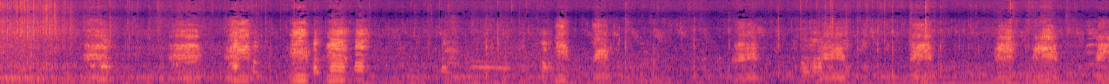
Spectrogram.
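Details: Hybrid Cayuga and female Muscovy ducks meeting, calling with repeated harsh quacks in uneven clusters, some rapid doubles and triples, over low-frequency hum and background noise.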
